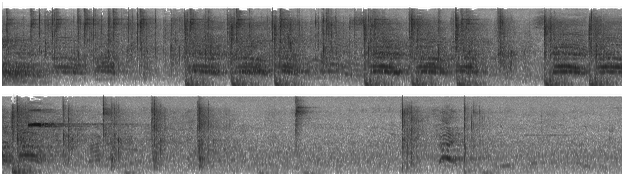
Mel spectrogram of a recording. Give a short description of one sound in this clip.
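A volleyball is hit with dull thumps.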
